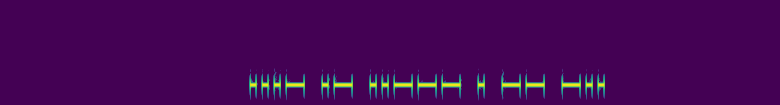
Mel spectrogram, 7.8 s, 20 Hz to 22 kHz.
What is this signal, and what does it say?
Morse code, heard as a keyed tone, about 20 wpm, 700 Hz. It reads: VA2EMD
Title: DXCC-100 Call Signs - 6 Characters - Repeated 3x - 20wpm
